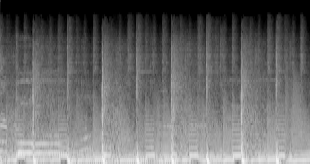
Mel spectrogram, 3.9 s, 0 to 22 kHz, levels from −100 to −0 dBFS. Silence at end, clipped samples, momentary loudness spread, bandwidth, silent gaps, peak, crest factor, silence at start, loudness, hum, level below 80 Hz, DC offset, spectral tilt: 0 s; under 0.1%; 2 LU; 9.4 kHz; none; 0 dBFS; 16 dB; 0 s; -19 LUFS; none; -20 dBFS; under 0.1%; -7.5 dB/octave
